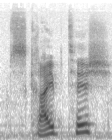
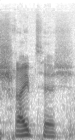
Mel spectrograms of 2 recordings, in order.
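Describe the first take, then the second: First: The word begins with a 'sk' sound. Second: The word begins with a 'sh' sound. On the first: The speaker calls it wrong. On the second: The speaker calls it right.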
